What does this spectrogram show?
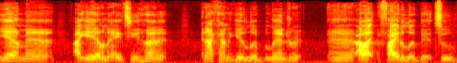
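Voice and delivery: plain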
